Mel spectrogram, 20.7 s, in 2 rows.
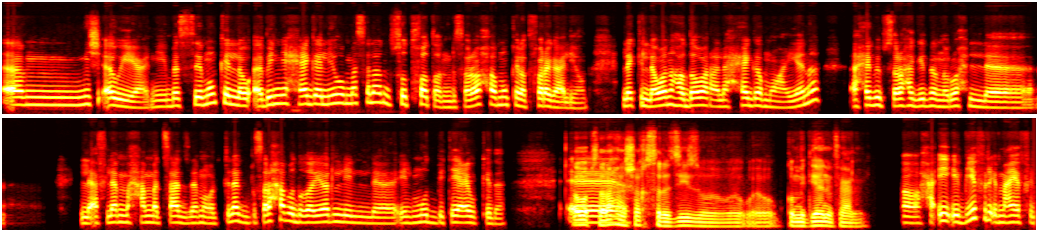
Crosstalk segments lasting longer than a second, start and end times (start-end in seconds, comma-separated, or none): none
